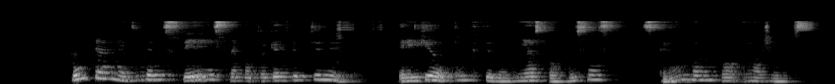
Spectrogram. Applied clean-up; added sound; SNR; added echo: neural mask model DeepFilterNet 3.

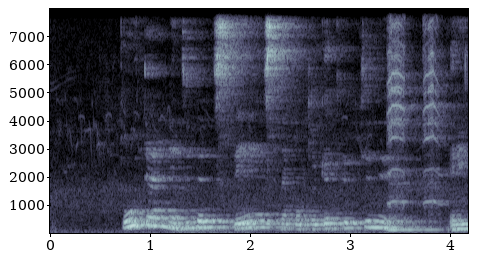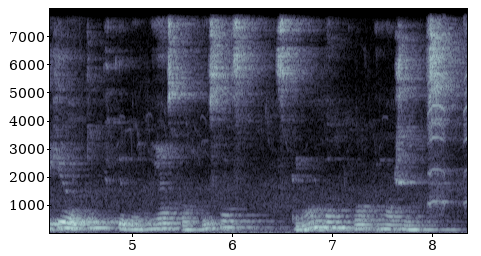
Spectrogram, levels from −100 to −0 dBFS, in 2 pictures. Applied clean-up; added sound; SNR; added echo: none; Bird; 17 dB; reverberation time 1.0 s.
